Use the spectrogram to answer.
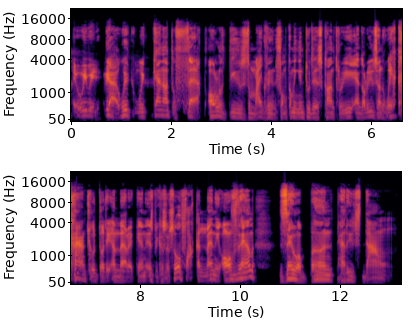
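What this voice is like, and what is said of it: Put-on French accent. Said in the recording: “I'm not going to do the accent because it'll just irritate them... Actually, I'm going to do it.”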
